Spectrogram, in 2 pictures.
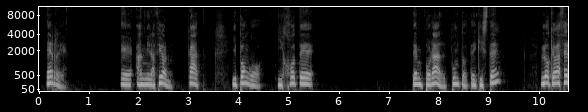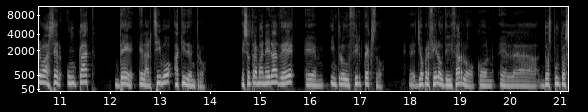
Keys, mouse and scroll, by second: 1.0-3.5 typing, 4.9-9.4 typing, 14.8 ctrl+u, 15.1 ctrl+u, 15.6-16.9 ctrl+u.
